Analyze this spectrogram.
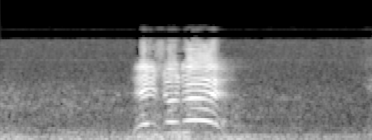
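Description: A man shouts a command outdoors.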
